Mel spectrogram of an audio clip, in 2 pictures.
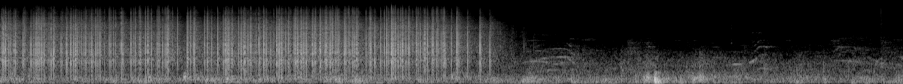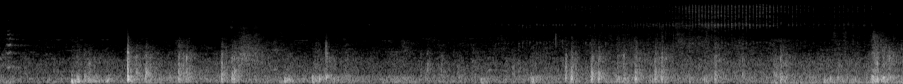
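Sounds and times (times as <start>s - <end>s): fireworks bangs and pops: 0.0s - 5.3s, 9.8s - 16.2s.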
